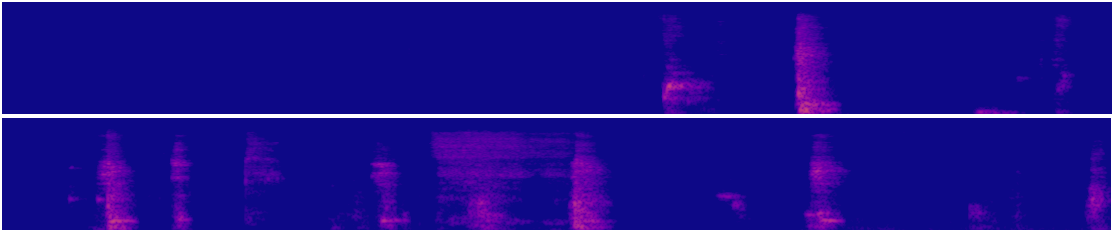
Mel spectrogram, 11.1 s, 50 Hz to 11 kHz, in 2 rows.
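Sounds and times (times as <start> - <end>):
forceful controlled breathing: 5.9 - 8.7, 9.6 - 10.7.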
